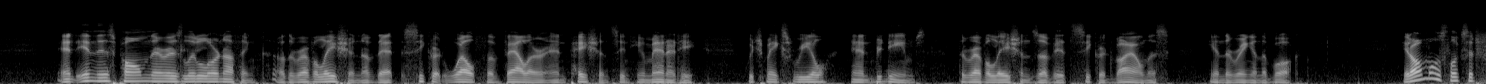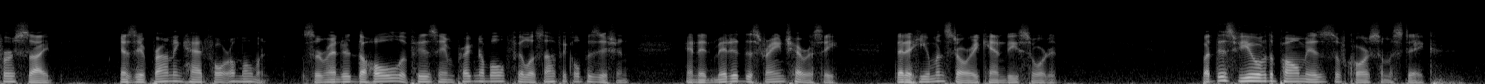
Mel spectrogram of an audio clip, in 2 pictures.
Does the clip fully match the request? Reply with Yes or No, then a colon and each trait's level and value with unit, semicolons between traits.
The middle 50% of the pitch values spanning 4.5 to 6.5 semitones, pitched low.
Yes: average, 5.1 semitones; low, 110 Hz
